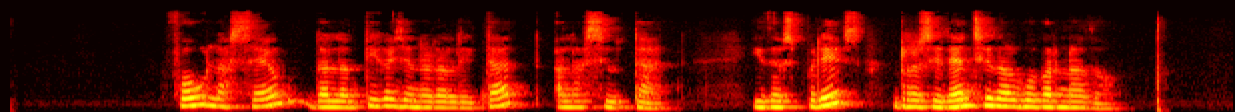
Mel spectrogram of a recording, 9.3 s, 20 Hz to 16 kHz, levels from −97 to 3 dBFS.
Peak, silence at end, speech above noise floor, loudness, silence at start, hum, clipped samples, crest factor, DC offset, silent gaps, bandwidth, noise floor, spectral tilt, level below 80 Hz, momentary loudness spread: -10 dBFS; 0.55 s; 53 dB; -28 LUFS; 1.35 s; none; under 0.1%; 20 dB; under 0.1%; none; 11 kHz; -81 dBFS; -5.5 dB/octave; -80 dBFS; 15 LU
